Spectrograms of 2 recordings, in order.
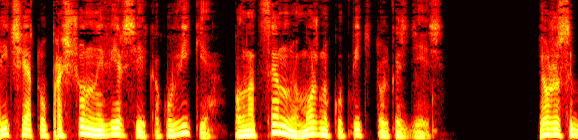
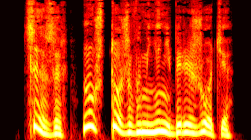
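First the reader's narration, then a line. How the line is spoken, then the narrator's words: Girl exclaiming. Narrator (Russian): воскликнула девушка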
